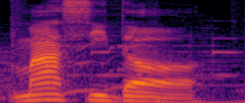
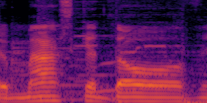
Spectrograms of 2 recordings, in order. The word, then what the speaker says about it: Masvidal: Jorge Masvidal. Masvidal. I don't know why I always say his last name wrong. I used to call that nigga Maskadov and shit.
